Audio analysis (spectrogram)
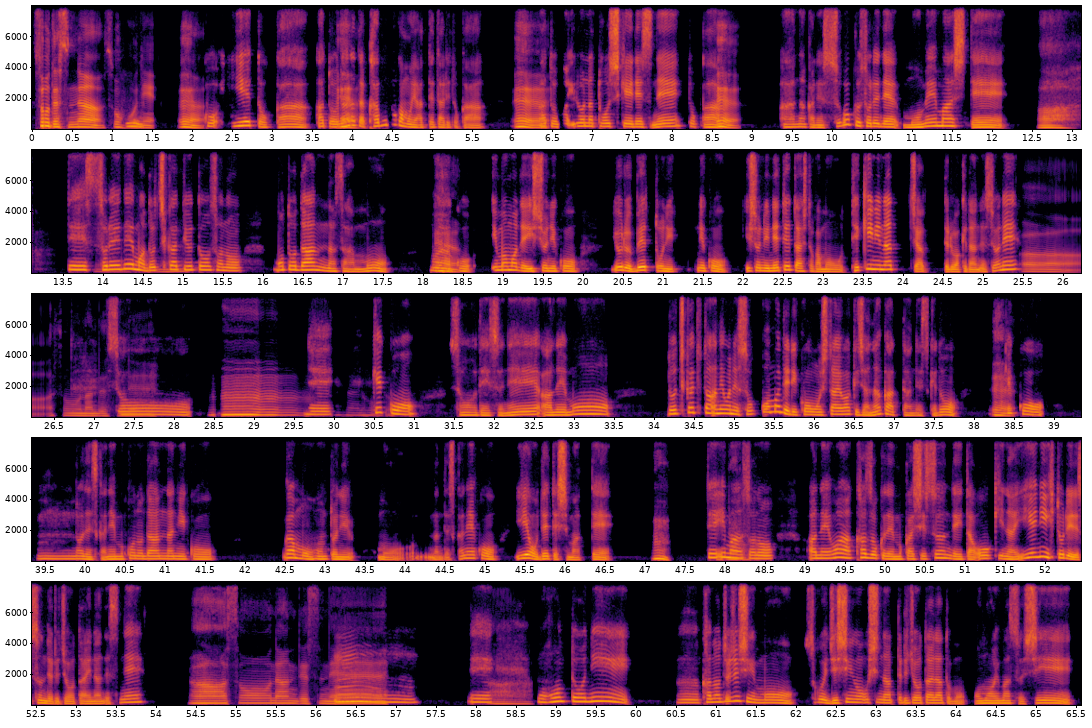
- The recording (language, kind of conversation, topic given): Japanese, advice, 別れで失った自信を、日々の習慣で健康的に取り戻すにはどうすればよいですか？
- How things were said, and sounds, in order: swallow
